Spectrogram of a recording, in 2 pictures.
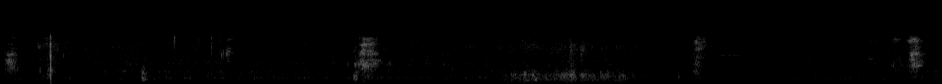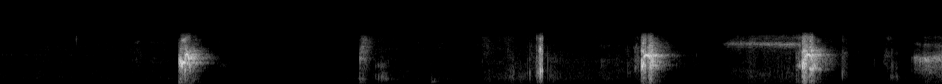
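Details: Puppy on a bed indoors, giving short scattered whimpers and yelps, faint at first and growing louder and more strained toward the end, with a longer whining note near the close.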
